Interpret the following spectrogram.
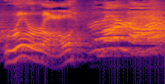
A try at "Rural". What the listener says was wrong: Rural. Not ruler. Rural.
